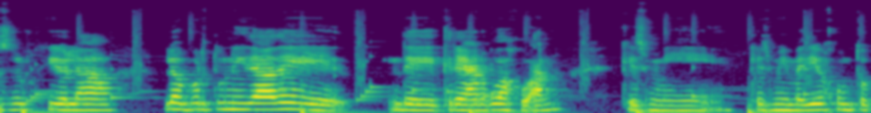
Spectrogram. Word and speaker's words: Wagwan: Wagwan, lo primero es, se pronuncia Wagwan, mucha gente nos llama Wag cariñosamente, pero viene del término del slang inglés, que es, bueno, se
